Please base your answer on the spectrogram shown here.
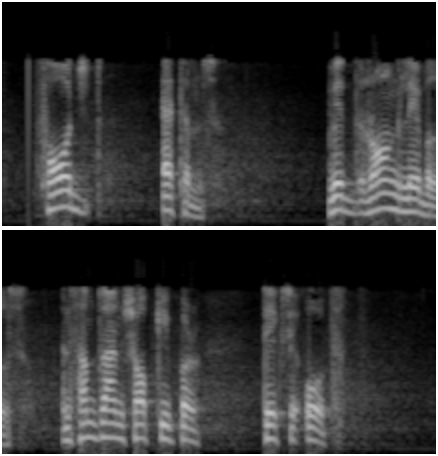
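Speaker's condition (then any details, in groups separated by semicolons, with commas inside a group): No condition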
